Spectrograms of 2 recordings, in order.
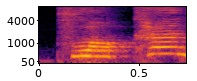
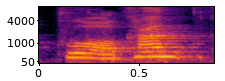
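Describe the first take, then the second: First: The final consonant links over as aspirated k. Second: The final consonant links over as plain g. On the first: The speaker calls it wrong. "이렇게 발음하는 것이 아니라" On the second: The speaker calls it right. "대표음으로 바뀌어서"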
